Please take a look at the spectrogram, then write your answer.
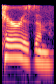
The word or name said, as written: charism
